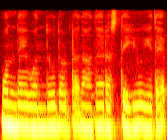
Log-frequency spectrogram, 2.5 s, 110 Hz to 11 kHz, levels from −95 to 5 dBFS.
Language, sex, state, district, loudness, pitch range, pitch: Kannada, female, Karnataka, Bangalore, -13 LUFS, 170-175 Hz, 175 Hz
